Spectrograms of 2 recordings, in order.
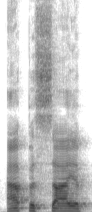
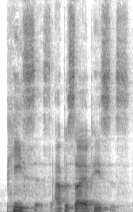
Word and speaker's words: Aposiopesis: Number 47, and this is a hard one to pronounce, is Aposiopesis. Aposiopesis.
